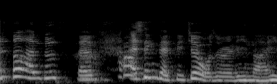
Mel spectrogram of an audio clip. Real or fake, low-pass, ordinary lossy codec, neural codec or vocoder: real; none; none; none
